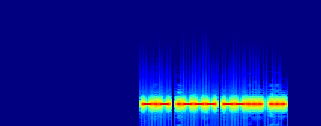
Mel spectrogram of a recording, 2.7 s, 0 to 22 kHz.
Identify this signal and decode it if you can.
Morse code, heard as a keyed tone, about 47 wpm, 700 Hz. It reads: KJ7S
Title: USA Call Signs - 4 Characters - Repeated 2x - 50wpm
